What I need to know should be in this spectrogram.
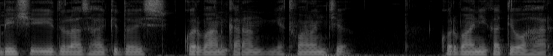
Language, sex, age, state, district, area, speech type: Kashmiri, male, 18-30, Jammu and Kashmir, Shopian, urban, spontaneous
